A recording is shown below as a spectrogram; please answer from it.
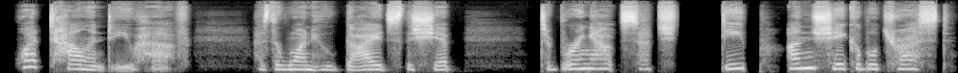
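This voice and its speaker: A poised, curious female seafarer for a video game. Her slightly raised voice has a breathy husk, and she probes deliberately. The sound is dry and close. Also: fairly high pitch, no room sound. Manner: probing, deliberate. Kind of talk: video game character voice lines.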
